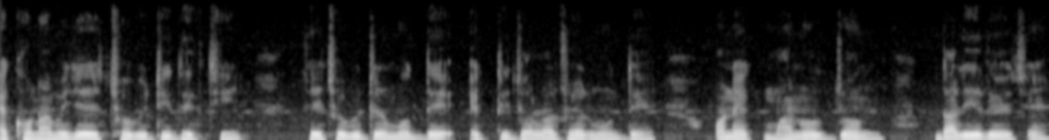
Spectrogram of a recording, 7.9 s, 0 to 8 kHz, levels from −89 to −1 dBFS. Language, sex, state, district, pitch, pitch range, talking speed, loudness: Bengali, male, West Bengal, Paschim Medinipur, 130 Hz, 130-140 Hz, 115 wpm, -16 LUFS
